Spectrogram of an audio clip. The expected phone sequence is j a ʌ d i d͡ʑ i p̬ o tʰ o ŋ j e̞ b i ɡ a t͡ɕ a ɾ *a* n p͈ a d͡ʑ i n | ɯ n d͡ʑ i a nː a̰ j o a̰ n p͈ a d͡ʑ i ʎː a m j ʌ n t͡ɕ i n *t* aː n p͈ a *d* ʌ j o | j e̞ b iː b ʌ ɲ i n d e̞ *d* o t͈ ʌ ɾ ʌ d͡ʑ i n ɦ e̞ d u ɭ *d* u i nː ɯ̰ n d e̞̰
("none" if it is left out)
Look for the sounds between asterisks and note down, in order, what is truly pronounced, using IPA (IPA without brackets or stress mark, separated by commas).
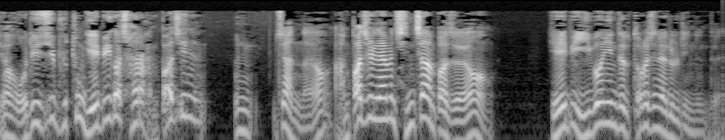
a, t͡ɕ͈, d͡ʑ, d, d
